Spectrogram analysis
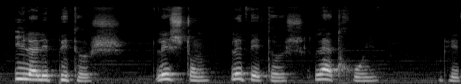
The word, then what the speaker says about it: jetons: là avoir les jetons qu'on va prononcer comme j'ai les jetons il a les jetons un peu comme ch cheton c'est la même chose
